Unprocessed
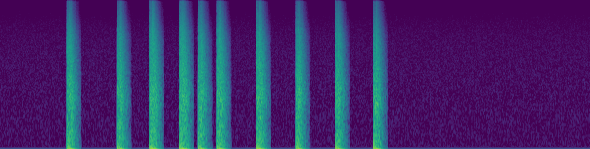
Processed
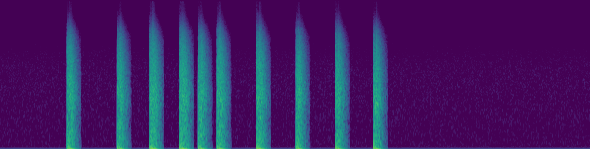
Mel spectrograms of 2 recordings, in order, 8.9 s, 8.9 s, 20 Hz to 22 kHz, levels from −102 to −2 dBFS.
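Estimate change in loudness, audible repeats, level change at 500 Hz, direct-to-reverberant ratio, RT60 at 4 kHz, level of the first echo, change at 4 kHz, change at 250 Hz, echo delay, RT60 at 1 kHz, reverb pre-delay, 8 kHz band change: −4.5 dB, no echo audible, −4.5 dB, no reverb audible, no reverb audible, no echo audible, −4.0 dB, −4.5 dB, no echo audible, no reverb audible, no reverb audible, −9.0 dB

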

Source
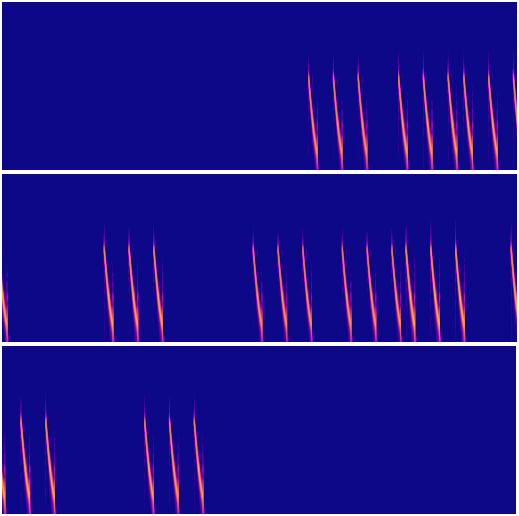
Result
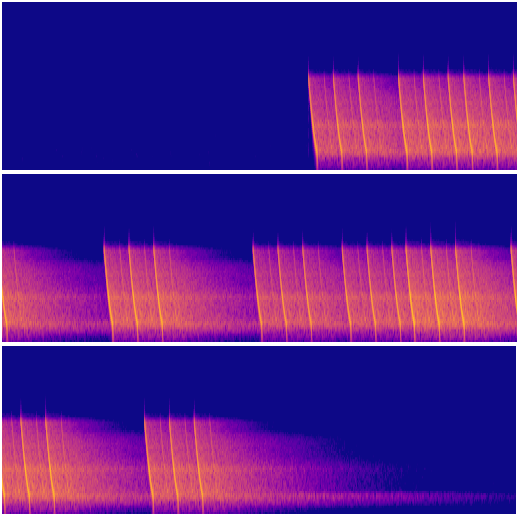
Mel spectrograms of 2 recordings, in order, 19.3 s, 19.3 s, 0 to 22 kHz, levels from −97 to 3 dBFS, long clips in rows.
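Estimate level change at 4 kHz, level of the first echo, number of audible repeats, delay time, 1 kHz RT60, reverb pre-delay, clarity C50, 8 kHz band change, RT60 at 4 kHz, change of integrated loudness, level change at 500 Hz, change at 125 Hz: −0.5 dB, −18.5 dB, 1, 194 ms, 2.5 s, 7 ms, 10.5 dB, can't be measured, 1.3 s, +2.0 dB, +3.5 dB, can't be measured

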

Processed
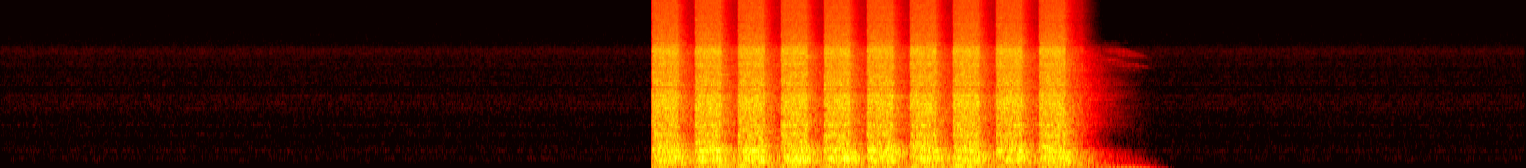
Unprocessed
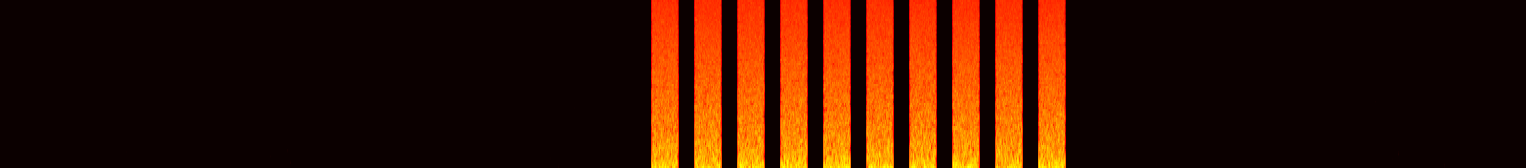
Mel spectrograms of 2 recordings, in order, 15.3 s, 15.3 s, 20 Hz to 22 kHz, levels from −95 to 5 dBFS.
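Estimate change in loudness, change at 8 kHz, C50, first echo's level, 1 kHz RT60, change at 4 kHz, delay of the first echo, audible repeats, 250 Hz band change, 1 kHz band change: +10.0 dB, +12.0 dB, 9.0 dB, −19.0 dB, 0.70 s, +10.5 dB, 180 ms, 1, +11.0 dB, +9.0 dB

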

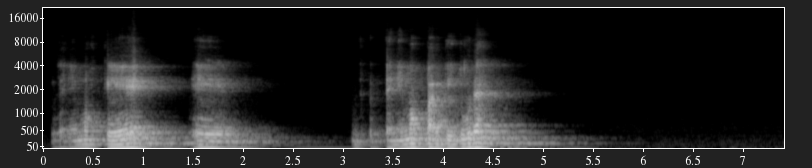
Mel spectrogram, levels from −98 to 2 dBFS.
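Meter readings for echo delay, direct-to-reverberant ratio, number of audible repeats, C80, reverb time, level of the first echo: no echo audible, 1.5 dB, no echo audible, 11.5 dB, 0.85 s, no echo audible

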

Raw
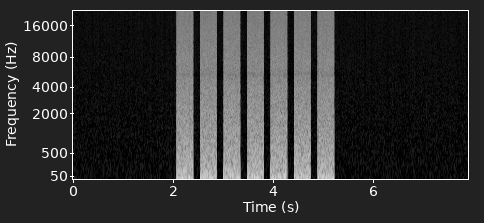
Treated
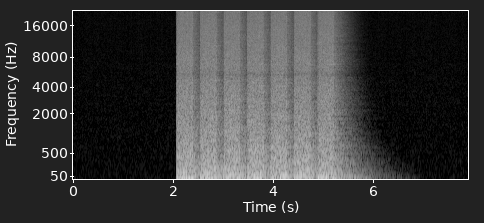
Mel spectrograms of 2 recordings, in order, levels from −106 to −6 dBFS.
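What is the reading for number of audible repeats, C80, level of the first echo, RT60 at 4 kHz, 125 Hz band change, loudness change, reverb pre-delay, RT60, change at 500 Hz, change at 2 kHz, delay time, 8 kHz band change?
no echo audible, 8.0 dB, no echo audible, 1.0 s, −1.5 dB, −2.0 dB, 8 ms, 1.2 s, −1.5 dB, −2.0 dB, no echo audible, −2.0 dB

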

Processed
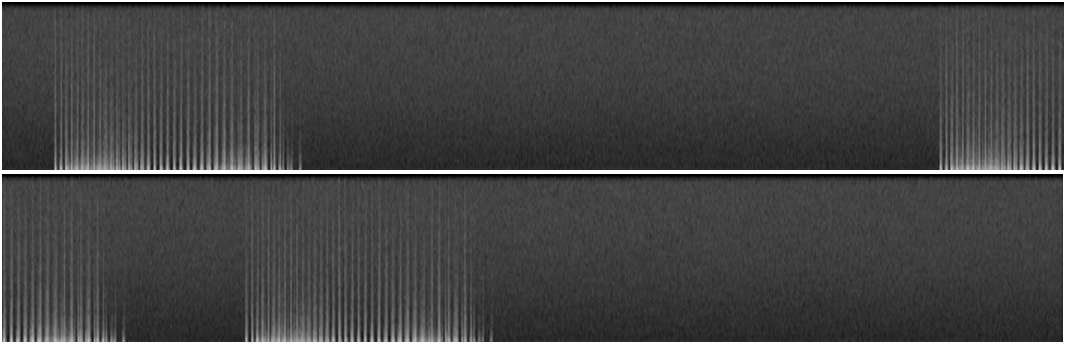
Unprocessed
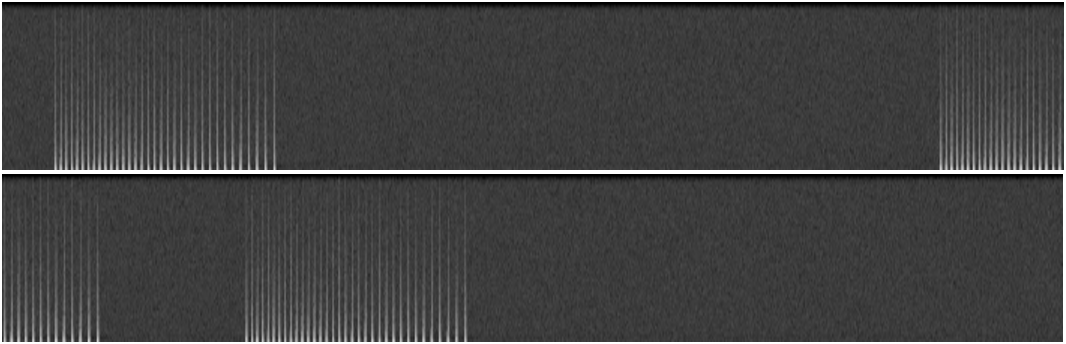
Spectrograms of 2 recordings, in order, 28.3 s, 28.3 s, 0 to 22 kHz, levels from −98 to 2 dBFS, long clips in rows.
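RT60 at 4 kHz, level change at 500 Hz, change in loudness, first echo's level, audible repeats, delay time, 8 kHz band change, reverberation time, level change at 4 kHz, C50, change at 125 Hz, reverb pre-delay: no reverb audible, −6.5 dB, −6.5 dB, −7.5 dB, 3, 80 ms, −1.0 dB, no reverb audible, −4.5 dB, no reverb audible, −6.5 dB, no reverb audible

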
